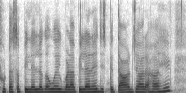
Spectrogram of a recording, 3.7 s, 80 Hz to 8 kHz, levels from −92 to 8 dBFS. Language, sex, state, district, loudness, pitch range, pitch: Hindi, female, Uttar Pradesh, Lucknow, -15 LUFS, 210-225 Hz, 220 Hz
